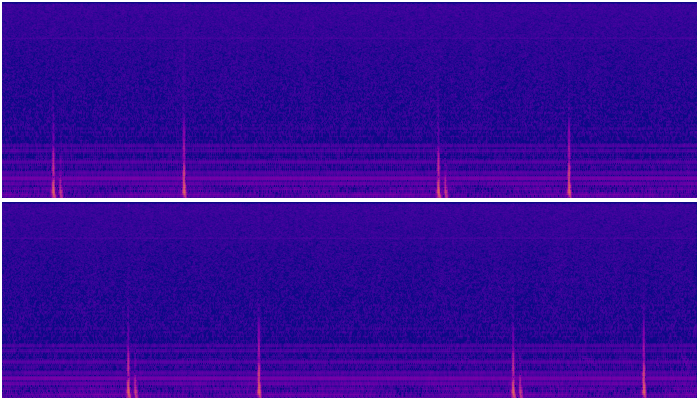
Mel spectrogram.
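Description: Slowed simulated heartbeat: first sound slightly split, single second sound, as pulmonary closure is inaudible in transposition of the great arteries.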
